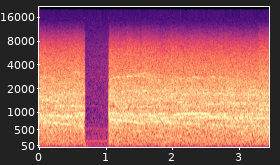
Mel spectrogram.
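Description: Basketball crowd at a 1985-86 boys high school game applauding and cheering in a steady broadband roar, briefly cut to silence for a moment before resuming at full level.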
